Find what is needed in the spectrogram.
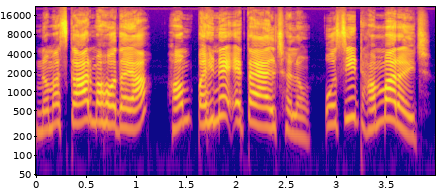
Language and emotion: Maithili, angry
